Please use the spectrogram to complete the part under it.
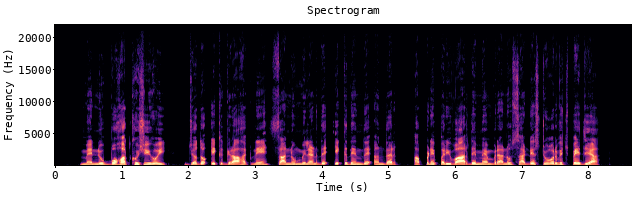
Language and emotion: Punjabi, happy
